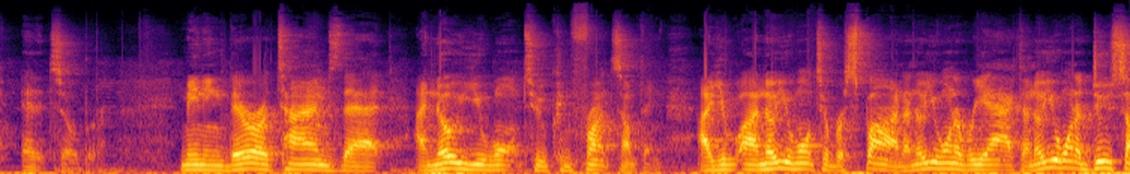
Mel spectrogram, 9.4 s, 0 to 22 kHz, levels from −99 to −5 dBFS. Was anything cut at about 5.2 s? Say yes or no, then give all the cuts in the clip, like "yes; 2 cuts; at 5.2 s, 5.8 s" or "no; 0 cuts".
no; 0 cuts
